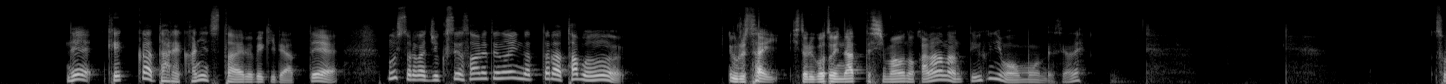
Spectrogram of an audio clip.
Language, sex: Japanese, male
